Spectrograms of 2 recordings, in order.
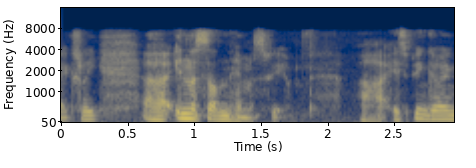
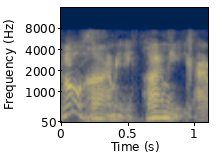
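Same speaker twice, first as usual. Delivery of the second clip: put-on harsh, gravelly, raspy New Jersey accent; 4 semitones higher than usual. Imitating a constant smoker again, harsher: harsher gravelly New Jersey accent. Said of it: "But harsher, with more gravel because she's a constant smoker".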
